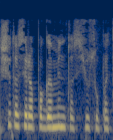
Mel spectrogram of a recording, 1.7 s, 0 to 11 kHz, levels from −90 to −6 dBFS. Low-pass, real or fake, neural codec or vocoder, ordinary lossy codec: 7.2 kHz; real; none; MP3, 32 kbps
